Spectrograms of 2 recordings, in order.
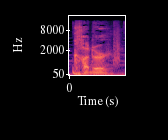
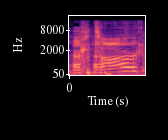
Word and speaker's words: Qatar: It's Q-A-T-A-R. – Yeah. – It's Qatar. – It's Cutter. – It's Qatar. – So some producer find the pronunciation of this country it's that Qatar. We are going to. – Doha. Qatar. – Cutter. It's actually Cutter.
